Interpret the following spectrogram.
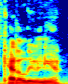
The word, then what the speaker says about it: Catalunya: de Catalunya which I probably just butchered the pronunciation I think it's Catalunya yeah it's good cat to Luton yeah all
